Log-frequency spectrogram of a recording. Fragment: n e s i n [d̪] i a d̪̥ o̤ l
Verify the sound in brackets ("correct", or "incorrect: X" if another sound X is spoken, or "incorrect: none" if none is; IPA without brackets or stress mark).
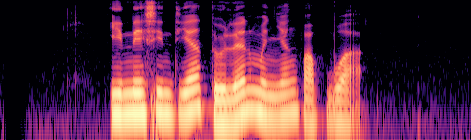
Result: incorrect: t̪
